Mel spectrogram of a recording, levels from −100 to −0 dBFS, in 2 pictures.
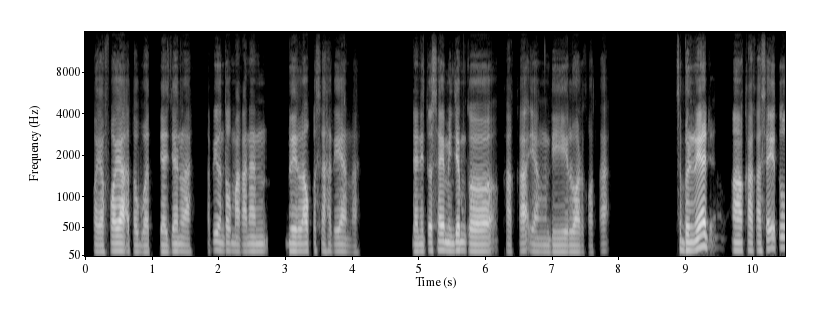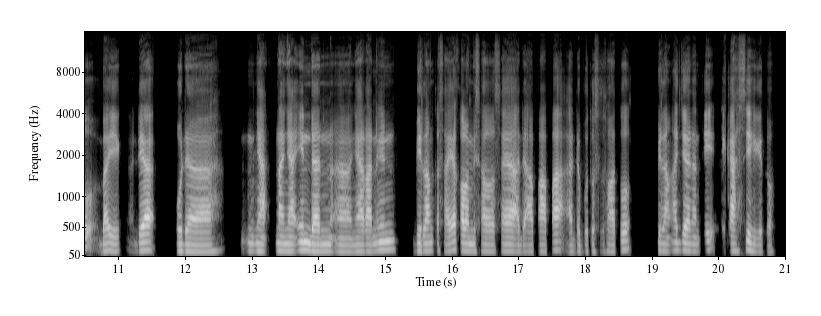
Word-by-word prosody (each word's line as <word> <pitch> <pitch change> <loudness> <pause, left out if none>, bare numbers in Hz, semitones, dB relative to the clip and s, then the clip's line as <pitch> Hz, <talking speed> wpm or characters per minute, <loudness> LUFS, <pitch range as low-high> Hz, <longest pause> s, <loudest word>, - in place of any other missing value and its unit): foya-foya 115 +3 +4
atau 105 - -6
buat 105 0 -4
jajan 110 +2 -1
lah, 105 - -1 0.3
tapi 135 0 -5
untuk 125 -1 -3
makanan 115 0 -2 0.3
beli 120 -1 +2
lauk 115 0 +2
keseharian 115 -2 -4
lah. 100 -1 -15 0.8
Dan 115 - -2
itu 115 +2 -5
saya 135 +1 +3
minjem 130 +1 +1
ke 115 -1 +4 0.5
kakak - - -2
yang 105 -1 -6
di 105 0 -4
luar 105 -1 -1
kota. 115 +4 -10 1.1
Sebenernya, 140 +8 +8 0.4
eee, 125 - +6
kakak 125 -1 -1
saya 145 +5 +1
itu 170 0 -3
baik. 115 0 0 0.2
Dia 130 +3 +6 0.4
udah 110 0 +1 0.3
e - - -23
e 120 - -6
nya 115 -1 0
nanyain 120 +2 +2
dan 115 0 +3
eee, 105 0 -2
nyaranin 120 +6 +1 0.2
bilang 120 0 -1
ke 120 - -10
saya 120 +3 +1
kalau 120 -3 +2
misal 110 0 -3
saya 115 -2 +2
ada 105 0 -4
apa-apa, 110 +5 -1
ada 105 0 -6
butuh 110 +1 -11
sesuatu, 110 +5 -5 0.4
bilang 115 -2 -2
aja 125 -1 +1
nanti 115 +6 -5
dikasih, 120 +2 0
gitu. 100 -1 -14
115 Hz, 150 wpm, -26 LUFS, 110-125 Hz, 1.1 s, Sebenernya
